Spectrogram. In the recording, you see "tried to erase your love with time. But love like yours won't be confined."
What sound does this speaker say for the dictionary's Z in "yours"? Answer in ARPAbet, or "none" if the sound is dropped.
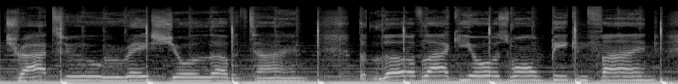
Z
